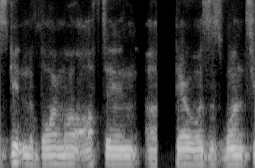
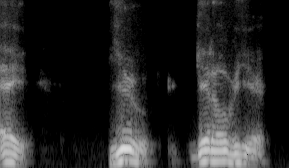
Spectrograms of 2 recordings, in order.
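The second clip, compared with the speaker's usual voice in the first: put-on yelling call, light, carrying as if over distance; 2 semitones higher than usual. Retelling how a man yelled to them across the field: imitating someone yelling. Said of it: "he was just yelling like".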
